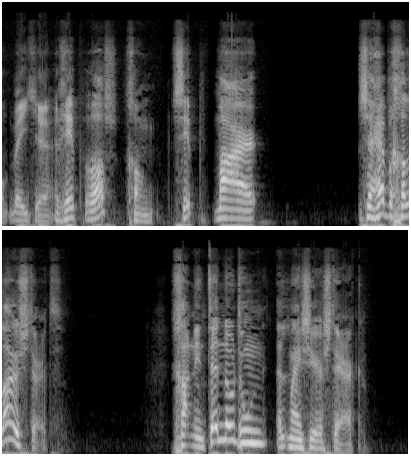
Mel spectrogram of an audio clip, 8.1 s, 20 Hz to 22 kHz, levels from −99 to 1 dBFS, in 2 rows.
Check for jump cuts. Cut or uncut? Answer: cut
